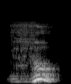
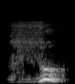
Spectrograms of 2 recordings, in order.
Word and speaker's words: vous: Vous. Vous. So same case here, I will not sound the S.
